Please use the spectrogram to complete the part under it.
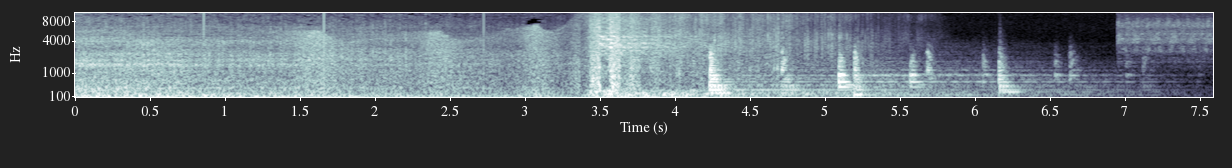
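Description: A bullet whooshes past.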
